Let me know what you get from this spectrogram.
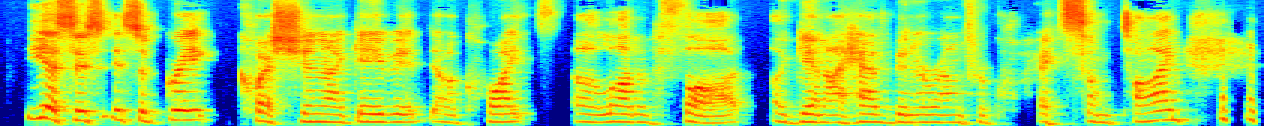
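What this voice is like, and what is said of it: American accent. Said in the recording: “as folks will be able to hear from my accent, I'm American.”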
